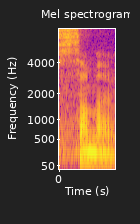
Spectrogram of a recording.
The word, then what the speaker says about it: Somer: One of my characters, a female detective, her surname is Summer, which is spelled S-O-M-E-R, which is an anagram of Morse, which is appropriate for Morse being a crossword guy.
